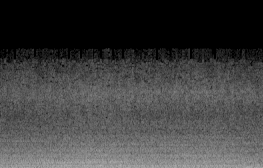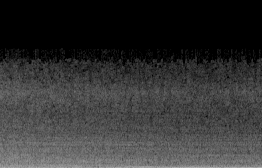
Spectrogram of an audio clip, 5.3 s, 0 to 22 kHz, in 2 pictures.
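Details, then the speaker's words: Nissan Sentra after a shorted 5V reference repair, with a duct-taped intake air tube and possibly missing hoses: idle sags lower and turns uneven with a faint hiss; short-term fuel trim is about 25% lean and it stumbles; vacuum leak suspected. "we'll drop down the RPMs 1920 25 percent running lean started stumbling"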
